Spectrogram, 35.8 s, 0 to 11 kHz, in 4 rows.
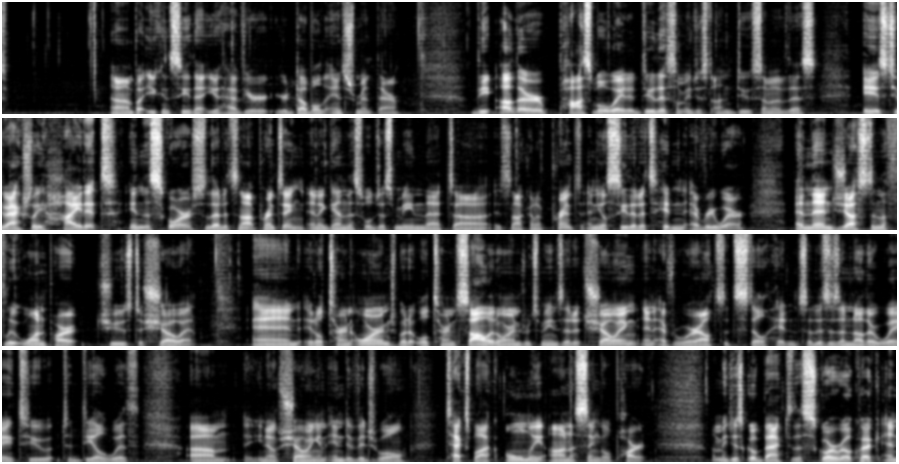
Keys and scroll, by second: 0.3 alt+super+,, 0.9 alt+super+,, 1.5 alt+super+,, 4.6 alt+super+,, 6.8 super+z, 7.2 super+z, 14.3 alt+super+., 23.9 alt+super+., 24.9 alt+super+., 25.6 alt+super+,, 26.3 alt+super+,, 33.9 alt+super+/.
